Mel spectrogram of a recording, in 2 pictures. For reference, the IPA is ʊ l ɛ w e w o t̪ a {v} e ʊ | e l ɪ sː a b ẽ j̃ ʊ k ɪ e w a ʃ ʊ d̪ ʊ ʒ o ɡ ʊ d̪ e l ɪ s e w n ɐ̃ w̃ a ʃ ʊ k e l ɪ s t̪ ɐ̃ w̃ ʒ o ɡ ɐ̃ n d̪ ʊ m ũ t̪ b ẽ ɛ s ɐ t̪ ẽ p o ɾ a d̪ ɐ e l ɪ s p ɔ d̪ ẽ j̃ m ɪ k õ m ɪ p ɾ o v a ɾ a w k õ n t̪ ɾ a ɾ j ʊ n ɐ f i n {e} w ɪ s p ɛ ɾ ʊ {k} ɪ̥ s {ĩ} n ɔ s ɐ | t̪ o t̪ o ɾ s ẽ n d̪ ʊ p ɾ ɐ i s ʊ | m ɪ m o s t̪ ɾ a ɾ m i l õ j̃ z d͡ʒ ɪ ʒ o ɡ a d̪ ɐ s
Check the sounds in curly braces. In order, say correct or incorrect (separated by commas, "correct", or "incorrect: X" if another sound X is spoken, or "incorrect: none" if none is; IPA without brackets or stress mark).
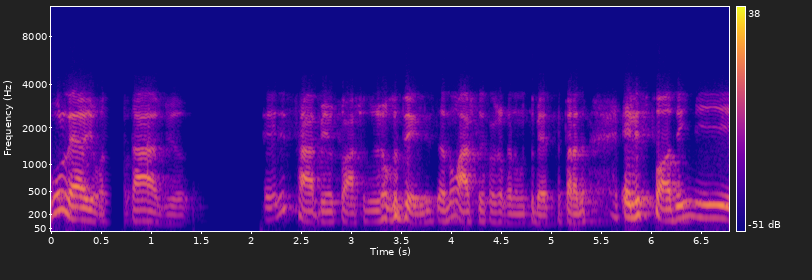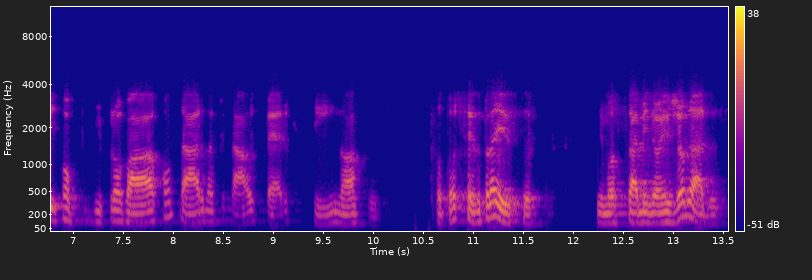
correct, incorrect: a, correct, correct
